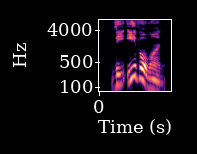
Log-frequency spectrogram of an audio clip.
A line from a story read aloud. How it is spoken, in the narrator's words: she cried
